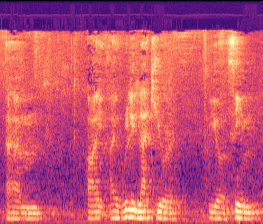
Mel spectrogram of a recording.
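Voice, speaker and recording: A man speaks at a very slow pace in a medium pitch, his intonation flat and monotone. Room echo is audible, and background noise is noticeable. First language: Spanish. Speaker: medical oncologist. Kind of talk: conference talk. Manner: halting, many fillers and repetitions.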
